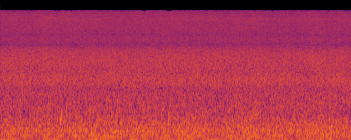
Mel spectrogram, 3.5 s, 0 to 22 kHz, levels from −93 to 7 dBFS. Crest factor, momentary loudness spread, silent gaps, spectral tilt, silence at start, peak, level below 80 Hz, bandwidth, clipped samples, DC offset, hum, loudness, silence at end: 14 dB; 0 LU; none; -3 dB/octave; 0 s; -8 dBFS; -34 dBFS; 16 kHz; under 0.1%; under 0.1%; none; -20 LUFS; 0 s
